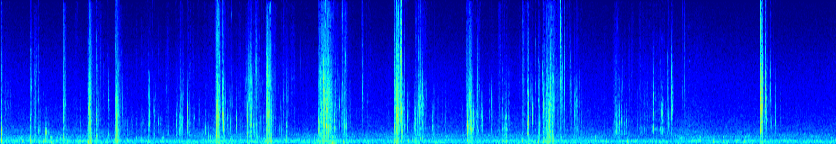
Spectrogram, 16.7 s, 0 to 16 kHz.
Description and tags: Rock walking river
Recorded at Eagle Creek trail on Tascam HDP2 using a Sterling Audio ST31 microphone.
field-recording, Nature, oregon, stream, waterfall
